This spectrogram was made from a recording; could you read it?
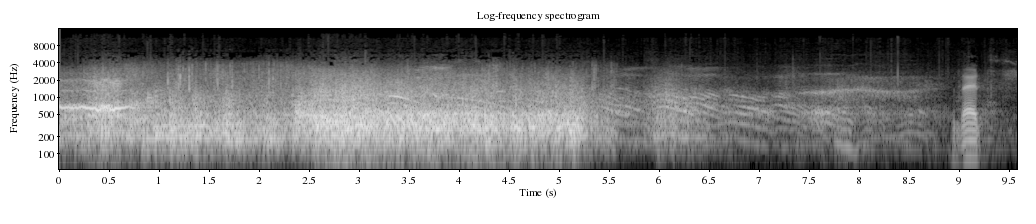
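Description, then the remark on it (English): A freight car (boxcar) tips over on a curve and crashes in a flaming wreck: a heavy, roaring crash of rumbling and grinding metal fills the first half, fading into scattered rattles and debris under voices, then ends with one sharp bang. “Smashed up in the wreck of a flaming freight car.”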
